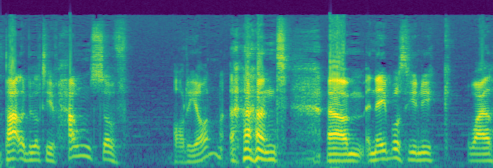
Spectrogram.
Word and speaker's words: Orion: Now, Orion is actually the name of this legendary lord, Orion, but me being the Welsh person that I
